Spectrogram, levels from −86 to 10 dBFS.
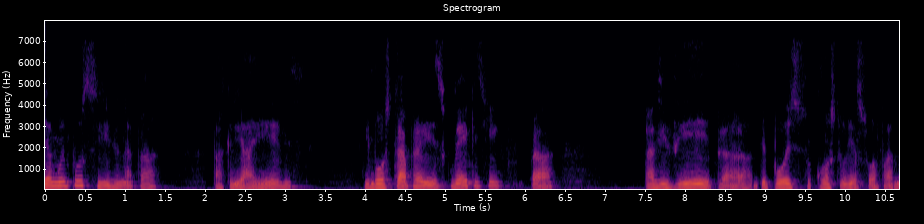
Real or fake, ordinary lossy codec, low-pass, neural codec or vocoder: fake; Opus, 32 kbps; 7.2 kHz; codec, 44.1 kHz, 7.8 kbps, DAC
